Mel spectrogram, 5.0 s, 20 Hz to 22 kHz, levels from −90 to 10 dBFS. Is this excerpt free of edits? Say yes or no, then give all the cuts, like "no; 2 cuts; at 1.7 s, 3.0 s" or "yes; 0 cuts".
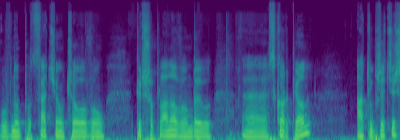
yes; 0 cuts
